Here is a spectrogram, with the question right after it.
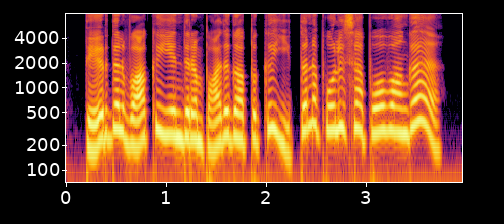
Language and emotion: Tamil, surprised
